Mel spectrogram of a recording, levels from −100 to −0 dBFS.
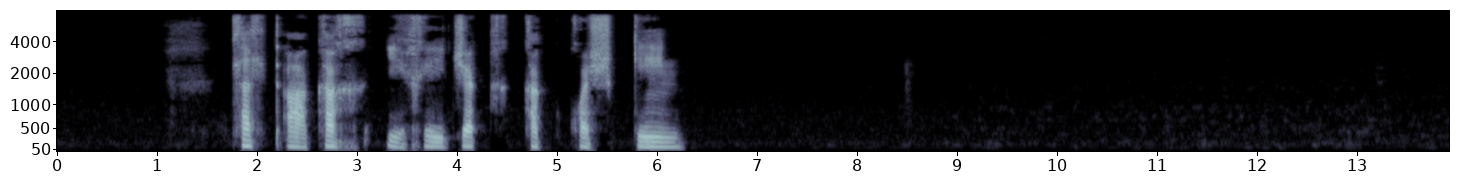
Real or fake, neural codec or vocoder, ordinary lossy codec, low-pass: real; none; MP3, 48 kbps; 7.2 kHz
